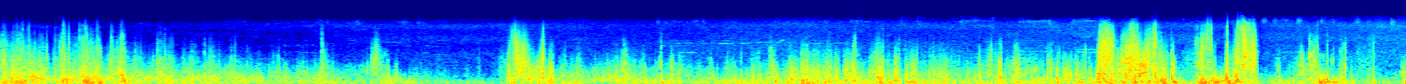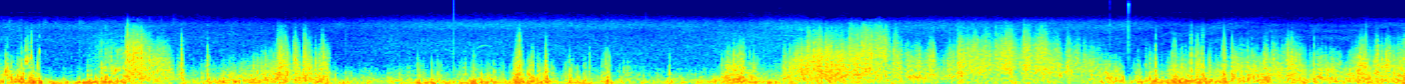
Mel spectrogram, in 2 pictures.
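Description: Wind buffeting a handheld phone's microphone in uneven gusts, a loud rumbling noise that surges and eases every second or two.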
